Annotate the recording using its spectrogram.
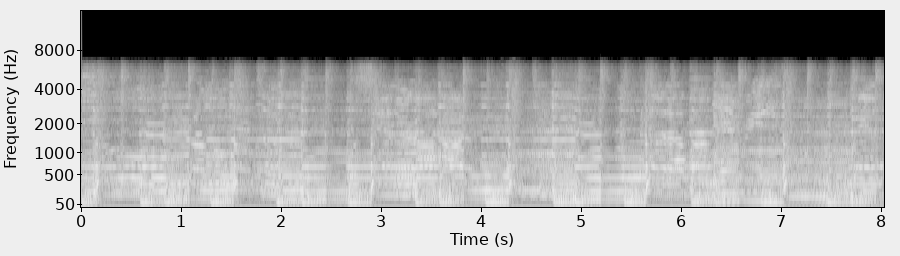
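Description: Live rock band playing with a steady beat: drum kit, bass, guitar and keyboard together.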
